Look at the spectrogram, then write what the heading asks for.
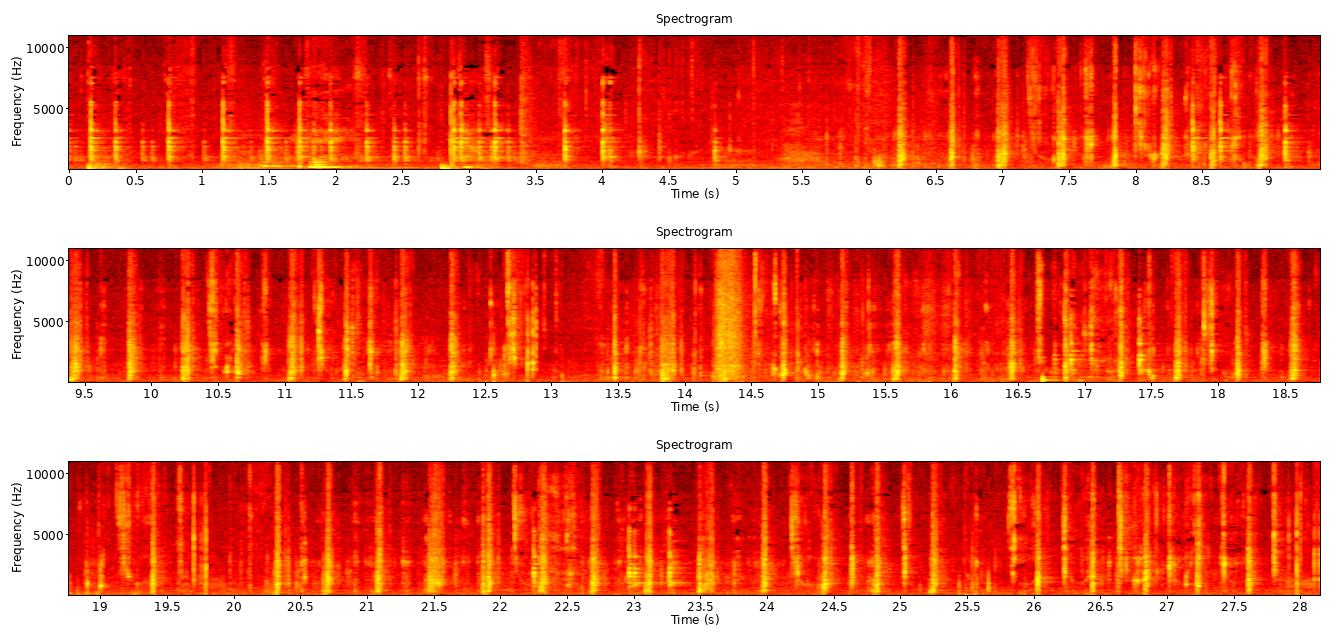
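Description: Close-miked chewing of fish roe and raw seafood in chili sauce: a dense, continuous run of sharp wet clicks and pops, several a second.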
